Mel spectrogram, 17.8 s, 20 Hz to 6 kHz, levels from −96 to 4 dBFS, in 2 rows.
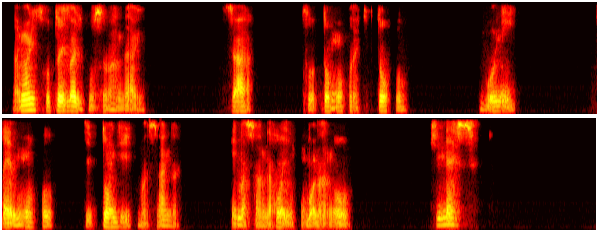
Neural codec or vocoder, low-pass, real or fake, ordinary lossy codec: autoencoder, 22.05 kHz, a latent of 192 numbers a frame, VITS, trained on one speaker; 5.4 kHz; fake; AAC, 32 kbps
